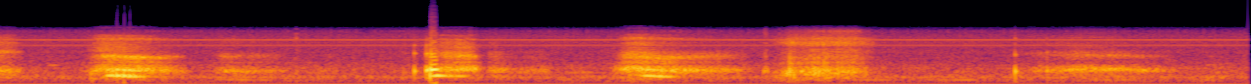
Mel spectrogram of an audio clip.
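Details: Person who has been sneezing unusually often lately, cause unknown: repeated sniffs and several short, sharp sneezes in a quiet room.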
